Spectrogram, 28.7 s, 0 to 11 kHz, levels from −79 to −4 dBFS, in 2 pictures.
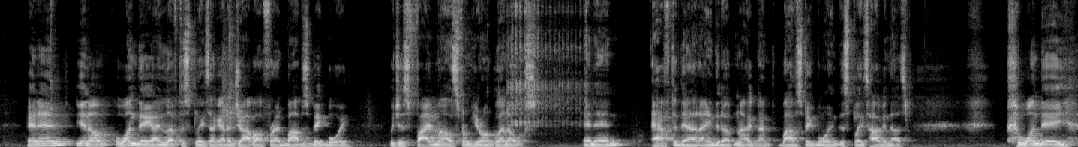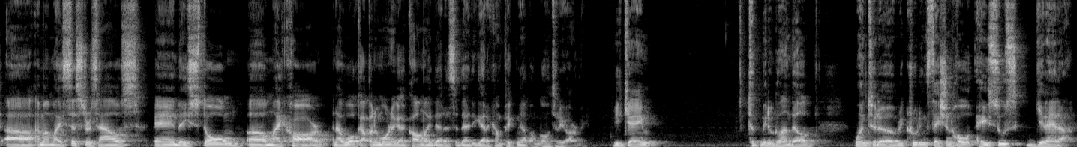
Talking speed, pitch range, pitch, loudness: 200 wpm, 95-110 Hz, 100 Hz, -19 LUFS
